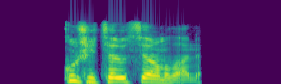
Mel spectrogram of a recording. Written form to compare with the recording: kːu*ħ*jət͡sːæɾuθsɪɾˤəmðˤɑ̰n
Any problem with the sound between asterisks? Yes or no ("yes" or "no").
yes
